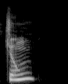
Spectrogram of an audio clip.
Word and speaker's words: Trung: In Vietnam, the way you pronounce it is Trung. And I didn't realize that until I moved to Vietnam when I was 23. So I lived 23 years with the white pronunciation of my own name.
